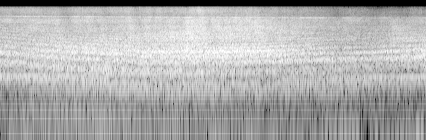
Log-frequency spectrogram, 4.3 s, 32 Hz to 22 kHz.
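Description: Turbine-powered scale model Bell 412 helicopter, with a Jakadofsky Pro 5000 turbine and a 2.5 m rotor, flying past overhead: steady turbine whine and rotor noise that swells to a peak about two seconds in, then eases off.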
